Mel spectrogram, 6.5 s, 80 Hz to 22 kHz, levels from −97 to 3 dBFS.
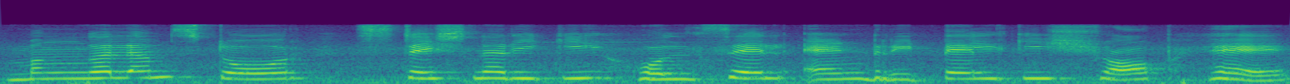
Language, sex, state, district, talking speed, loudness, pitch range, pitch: Hindi, female, Madhya Pradesh, Dhar, 95 wpm, -16 LUFS, 250-285 Hz, 275 Hz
